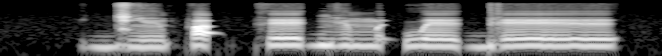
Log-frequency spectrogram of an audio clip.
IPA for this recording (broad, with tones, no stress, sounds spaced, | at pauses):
d͡ʑ ĩ˨ p ä˦ ʔ k e˦ ɡ ĩ˦˨ m ɪ˦ ʔ w e˦˨ ɪ̯ ɡ e˦ ɪ̯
